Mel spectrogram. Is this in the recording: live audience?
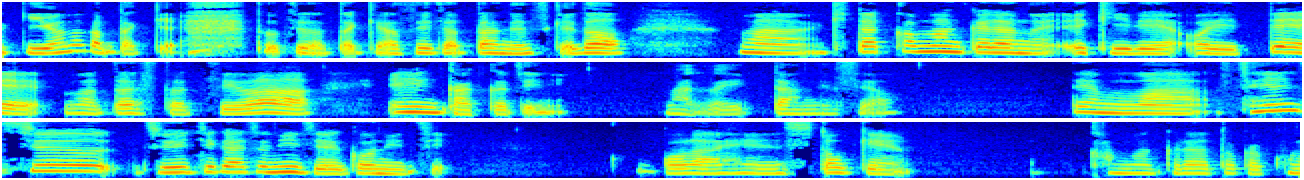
no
